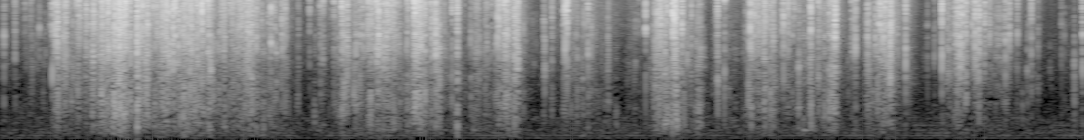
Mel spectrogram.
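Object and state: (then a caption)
Plastic packaging bag. The loose end of a thin clear plastic packaging bag holding an artificial aquarium plant is crinkled, twisted and rubbed between the fingertips. A dense, bright crackling rustle fills the first two seconds. It then breaks into shorter crinkly bursts with brief quiet gaps, with almost no low end.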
